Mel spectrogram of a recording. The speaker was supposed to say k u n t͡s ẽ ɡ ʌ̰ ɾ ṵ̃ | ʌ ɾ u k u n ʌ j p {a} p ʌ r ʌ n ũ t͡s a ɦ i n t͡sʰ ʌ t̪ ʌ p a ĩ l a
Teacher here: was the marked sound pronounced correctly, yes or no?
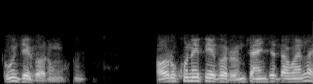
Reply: no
